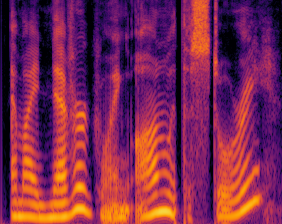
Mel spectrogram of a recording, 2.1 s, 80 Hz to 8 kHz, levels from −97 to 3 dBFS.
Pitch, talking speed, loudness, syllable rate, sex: 220 Hz, 225 wpm, -18 LUFS, 5.5 syllables/s, female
